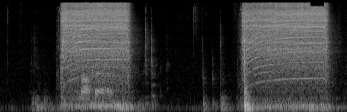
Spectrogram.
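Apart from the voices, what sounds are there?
power driver removing Phillips head screws from valve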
